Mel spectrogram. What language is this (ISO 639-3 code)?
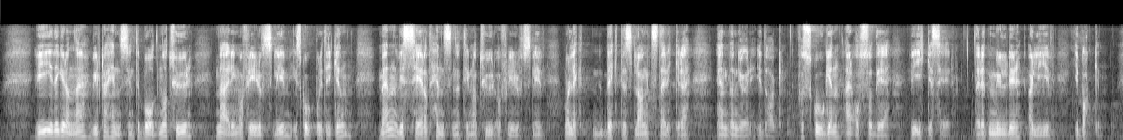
nor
